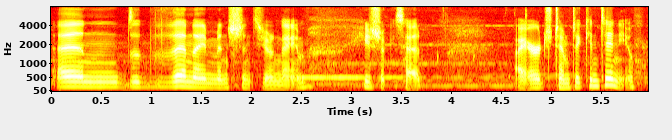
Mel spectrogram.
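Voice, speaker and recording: A young adult reading a visual novel aloud in a soft ASMR style, close to the microphone, with informal asides between passages. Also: medium pitch, measured pace, soft background music. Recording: clear background noise.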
